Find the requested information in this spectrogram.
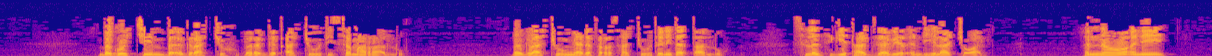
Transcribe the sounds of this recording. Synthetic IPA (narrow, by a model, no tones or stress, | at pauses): bəɡo̞t͡ʃːembəʔɨɡɾat͡ʃːɪhbəɾəɡːət̪ʼat͡ʃːɪhut̪jɪsːəmarːa̰lːṵ | bəɨɡɾat͡ʃːɪhɨmjad̪əfərːəsat͡ʃːɪhut̪ʰɨnjɪt̪ʼət̪ʼːa̰lːṵ | sɨləzːihɡe̞t̪ʰaɨɡzjaβhe̞ɾɨnd̪ihilat͡ʃːɛwa̰l | ʔɨnːəhoɨne̞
